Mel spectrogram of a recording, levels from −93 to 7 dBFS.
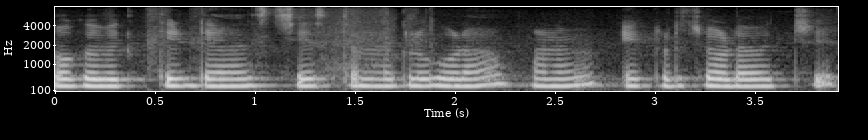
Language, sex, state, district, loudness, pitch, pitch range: Telugu, female, Andhra Pradesh, Anantapur, -16 LUFS, 245 Hz, 240-250 Hz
